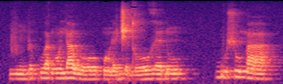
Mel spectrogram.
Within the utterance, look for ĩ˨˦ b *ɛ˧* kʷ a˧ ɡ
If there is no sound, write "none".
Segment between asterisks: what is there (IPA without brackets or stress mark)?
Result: ɛ˧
